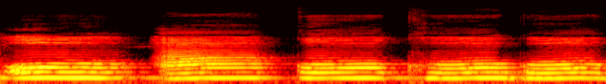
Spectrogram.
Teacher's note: এই কটির উচ্চারণ স্থান হচ্ছে কণ্ঠ অর্থাৎ এই বর্ণগুলি কণ্ঠ থেকে উচ্চারিত হয়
